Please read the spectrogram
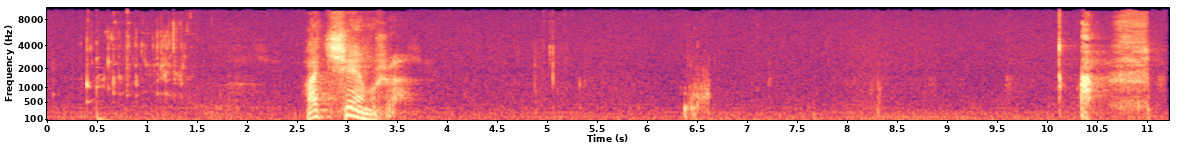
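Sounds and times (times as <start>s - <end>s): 
liquor pouring into a glass: 0.4s - 1.6s
speech: 2.6s - 3.7s.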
